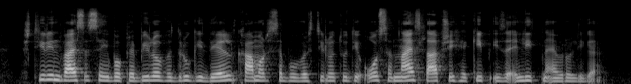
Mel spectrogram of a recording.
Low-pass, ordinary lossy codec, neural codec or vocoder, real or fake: 14.4 kHz; AAC, 96 kbps; none; real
